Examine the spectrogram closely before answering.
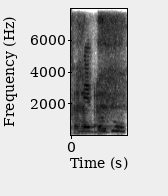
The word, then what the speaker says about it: neighborhood: Esse GH que você tá vendo, ele não é pronunciado.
